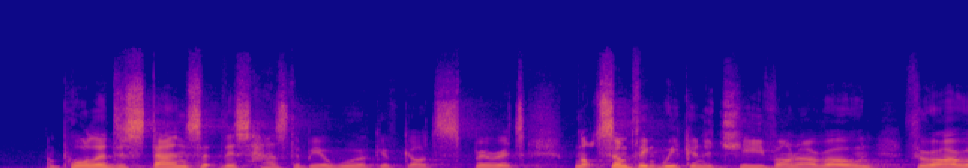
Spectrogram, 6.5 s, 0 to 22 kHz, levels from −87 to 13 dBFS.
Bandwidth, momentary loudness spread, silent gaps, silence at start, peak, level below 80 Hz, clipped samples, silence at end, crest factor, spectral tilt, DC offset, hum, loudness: 15 kHz; 12 LU; none; 0.3 s; -8 dBFS; -76 dBFS; under 0.1%; 0 s; 22 dB; -3.5 dB/octave; under 0.1%; none; -28 LUFS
